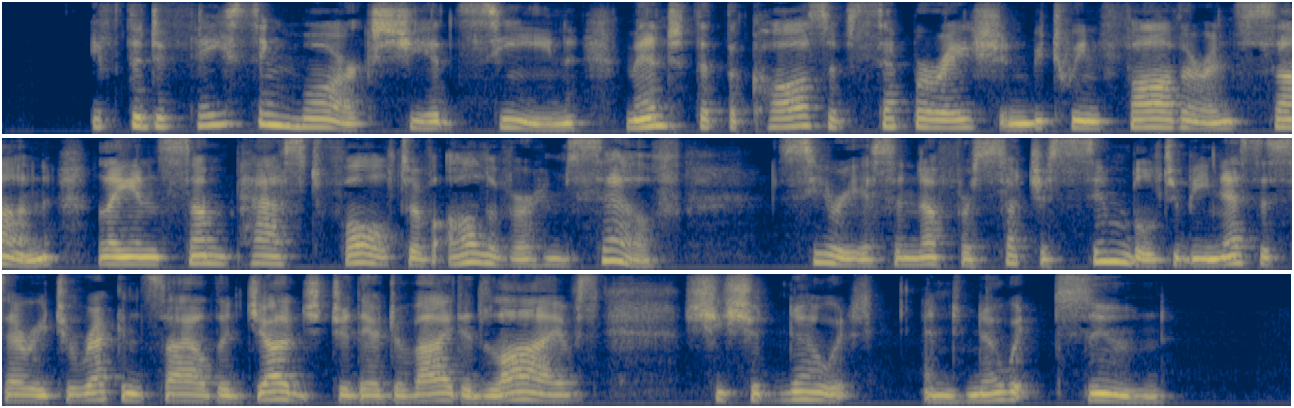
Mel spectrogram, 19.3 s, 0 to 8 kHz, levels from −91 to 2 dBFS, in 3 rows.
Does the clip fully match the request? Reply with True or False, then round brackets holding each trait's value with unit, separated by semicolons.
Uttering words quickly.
False (155 wpm)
